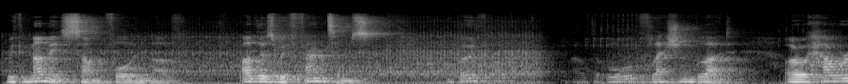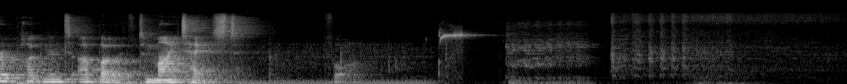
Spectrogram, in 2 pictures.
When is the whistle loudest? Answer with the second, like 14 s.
13 s.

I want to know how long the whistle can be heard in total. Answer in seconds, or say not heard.
2 s.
